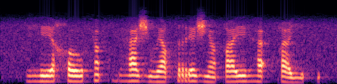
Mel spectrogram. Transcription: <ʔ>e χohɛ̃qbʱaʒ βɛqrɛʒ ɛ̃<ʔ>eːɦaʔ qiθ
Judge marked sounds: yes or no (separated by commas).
no, no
